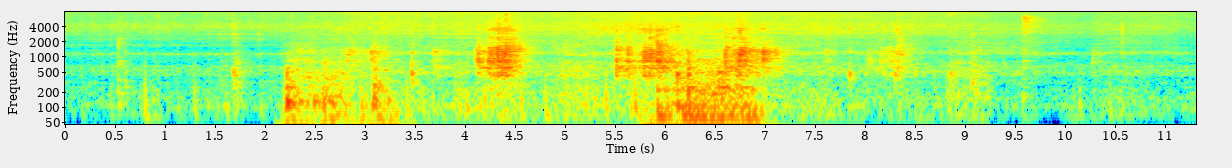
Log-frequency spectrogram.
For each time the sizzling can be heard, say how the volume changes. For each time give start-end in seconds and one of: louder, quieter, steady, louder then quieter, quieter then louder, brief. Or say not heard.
0.0-11.2 louder then quieter.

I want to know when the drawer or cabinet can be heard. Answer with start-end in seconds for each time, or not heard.
2.1-3.4, 5.8-7.0.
